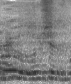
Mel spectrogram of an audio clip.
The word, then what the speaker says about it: Bruges: Depending on which language you want to pronounce it in. – Right, one's French and one's Bruges would be the French and the Flemish would be Brugge.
